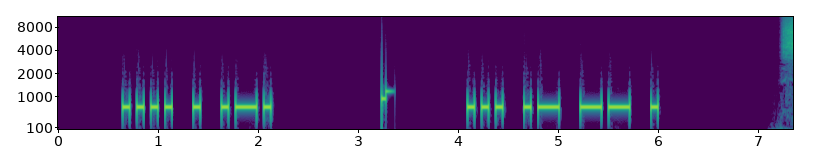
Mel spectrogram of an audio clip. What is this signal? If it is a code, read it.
Morse code, heard as a keyed tone, about 17 wpm, 700 Hz. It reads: HER SAME
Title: Sets of 2 Words - New Word Drill - 17wpm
